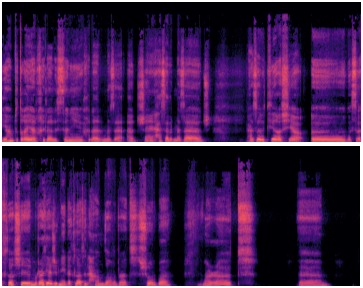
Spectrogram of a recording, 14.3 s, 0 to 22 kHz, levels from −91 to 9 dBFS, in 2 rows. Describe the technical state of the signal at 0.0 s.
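At 0.0 s the speech signal is intact, with no audible fault at that moment.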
